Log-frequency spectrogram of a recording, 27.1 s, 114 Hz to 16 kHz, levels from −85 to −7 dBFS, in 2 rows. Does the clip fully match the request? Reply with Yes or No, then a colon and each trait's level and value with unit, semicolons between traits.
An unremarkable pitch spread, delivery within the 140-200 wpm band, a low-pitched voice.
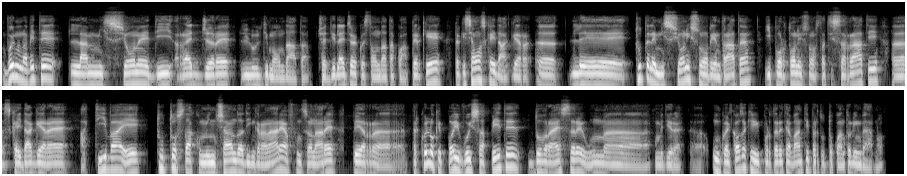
Yes: average, 3.8 semitones; average, 150 wpm; low, 120 Hz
